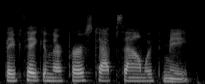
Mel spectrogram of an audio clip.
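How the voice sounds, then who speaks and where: A woman's voice: deep voice, steady tone, normal speed, a little mellow. A woman tap dance teacher telling her own story in an earnest, personal way during an interview.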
